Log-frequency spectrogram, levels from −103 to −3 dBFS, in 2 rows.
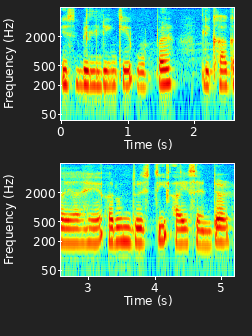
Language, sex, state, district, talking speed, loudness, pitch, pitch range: Hindi, female, Arunachal Pradesh, Papum Pare, 140 wpm, -17 LUFS, 195 Hz, 180-200 Hz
